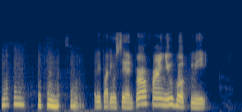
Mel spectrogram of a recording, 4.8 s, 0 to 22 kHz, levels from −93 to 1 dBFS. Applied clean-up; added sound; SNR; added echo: neural mask model DeepFilterNet 3.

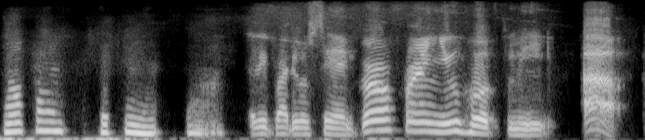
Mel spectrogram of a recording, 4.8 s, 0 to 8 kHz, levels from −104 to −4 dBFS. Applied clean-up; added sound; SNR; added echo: neural mask model Resemble Enhance denoiser.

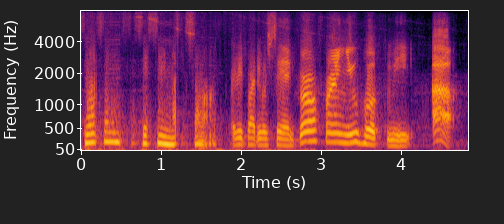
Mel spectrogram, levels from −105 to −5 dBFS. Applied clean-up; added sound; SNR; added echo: neural separator model SepFormer DNS4.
